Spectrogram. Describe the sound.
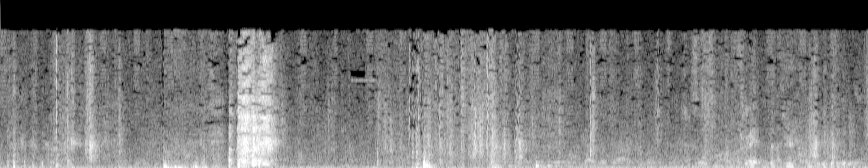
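Several harsh coughs from a person who has had a cough for about two weeks come in bursts, a sharp pair followed by a longer hacking fit and one more abrupt cough later, with throat clearing and faint voices in the background.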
